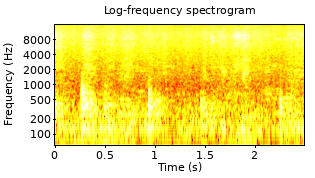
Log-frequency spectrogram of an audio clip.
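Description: Dry-erase marker writing on a whiteboard: a run of short separate strokes, about three a second.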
